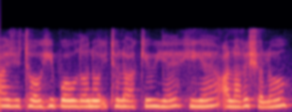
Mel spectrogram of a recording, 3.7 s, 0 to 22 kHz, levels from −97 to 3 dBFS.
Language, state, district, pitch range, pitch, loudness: Sumi, Nagaland, Kohima, 205-225 Hz, 215 Hz, -15 LUFS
